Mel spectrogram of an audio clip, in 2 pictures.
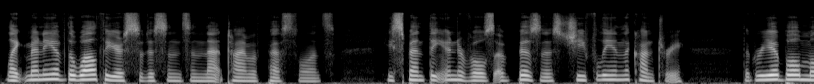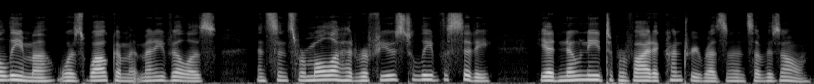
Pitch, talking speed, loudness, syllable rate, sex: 180 Hz, 185 wpm, -19 LUFS, 5.9 syllables/s, female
